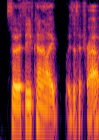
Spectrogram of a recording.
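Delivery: ordinary delivery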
